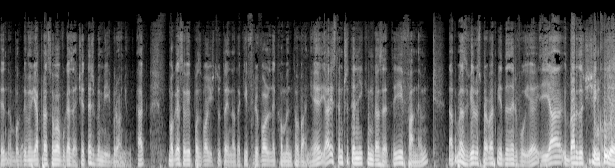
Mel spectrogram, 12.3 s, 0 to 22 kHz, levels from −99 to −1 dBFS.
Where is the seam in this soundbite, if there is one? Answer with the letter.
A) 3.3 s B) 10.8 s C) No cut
B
